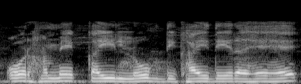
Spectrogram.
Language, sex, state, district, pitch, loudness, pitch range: Hindi, male, Madhya Pradesh, Dhar, 140 Hz, -13 LUFS, 135-145 Hz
